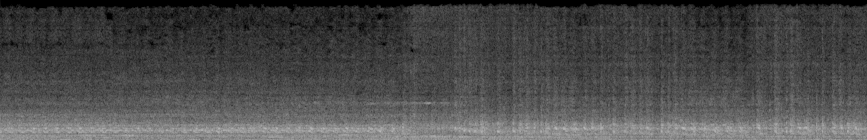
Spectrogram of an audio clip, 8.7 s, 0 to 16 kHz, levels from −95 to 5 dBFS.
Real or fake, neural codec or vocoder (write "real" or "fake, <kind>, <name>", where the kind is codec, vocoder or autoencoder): fake, vocoder, BigVGAN v2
